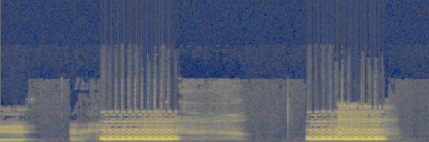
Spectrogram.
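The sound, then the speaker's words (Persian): A telephone ringing in a family home, two bursts of a rapid warbling electronic trill, each lasting about a second, separated by a pause. “بچه ها چرا پس تلفن رو بر نمیدارین عزیزم؟”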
